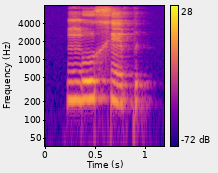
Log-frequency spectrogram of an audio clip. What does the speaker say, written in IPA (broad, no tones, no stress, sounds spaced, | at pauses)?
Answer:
ŋ ʊ x ẽ p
